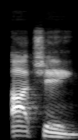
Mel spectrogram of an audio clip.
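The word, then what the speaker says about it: Achane: upside here so Devin achain it's a c h a n e but I believe it's pronounced a chain um of the Dolphins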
